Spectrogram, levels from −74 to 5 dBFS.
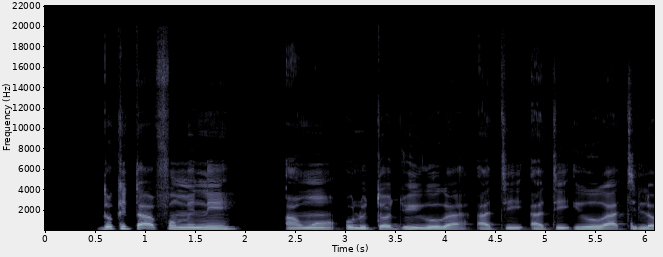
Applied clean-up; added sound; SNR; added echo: neural mask model Resemble Enhance denoiser.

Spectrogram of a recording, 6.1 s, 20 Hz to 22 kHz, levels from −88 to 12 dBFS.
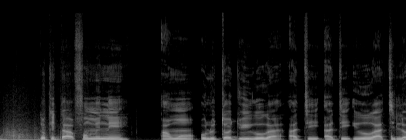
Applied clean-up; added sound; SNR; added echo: neural mask model RNNoise.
